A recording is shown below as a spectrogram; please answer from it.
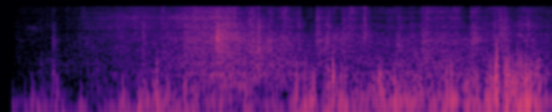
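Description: A sectional garage door being pushed up by hand, rattling and clunking irregularly as it rolls open.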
